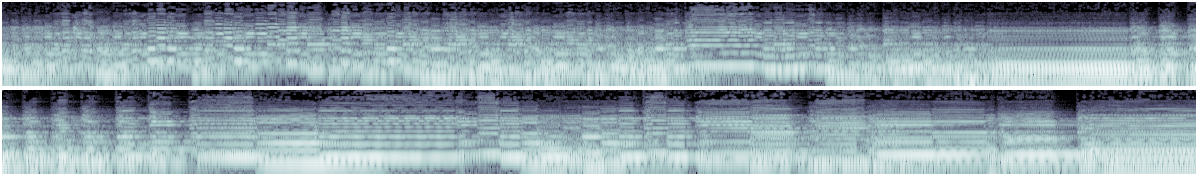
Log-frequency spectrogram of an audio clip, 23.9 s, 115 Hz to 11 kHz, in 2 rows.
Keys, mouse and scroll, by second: 2.2 0, 3.1-3.4 scroll down 1, 3.7-5.5 scroll up 1, 5.5-6.6 scroll down 2, 6.2 1, 7.6 2, 8.7 3, 9.8 4, 11.1 scroll down 1, 11.9 scroll up 1, 12.4 5, 13.4 6, 14.5 7, 15.5 0, 17.0 scroll down 1, 17.8 scroll down 2, 18.7 scroll down 2, 21.0-22.7 drag.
